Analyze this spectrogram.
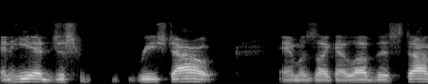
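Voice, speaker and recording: With a normal speaking voice, a man talks at a fairly low pitch and with fairly even intonation. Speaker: singer in a rock band. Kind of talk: casual interview chat.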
